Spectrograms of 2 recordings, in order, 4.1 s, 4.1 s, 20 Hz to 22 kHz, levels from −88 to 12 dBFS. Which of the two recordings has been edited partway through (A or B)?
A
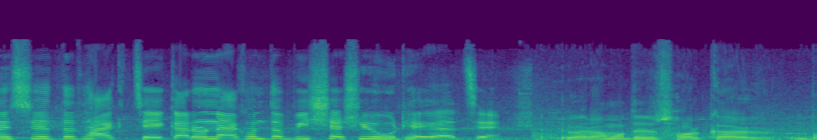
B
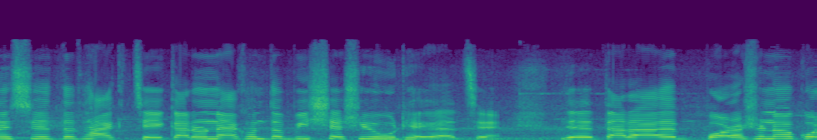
A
